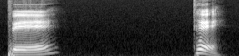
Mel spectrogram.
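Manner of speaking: "pe, te" as two loud, high, separate syllables; "pe, te" counted out one syllable at a time. Shown as a demonstration. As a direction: punch "pe, te" with a long pause between. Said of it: "Tres sílabas".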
